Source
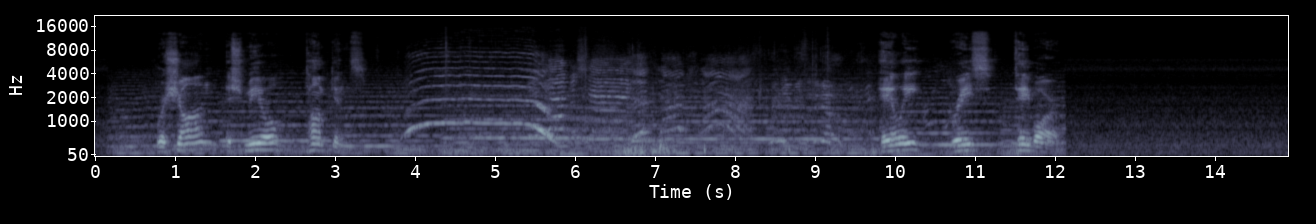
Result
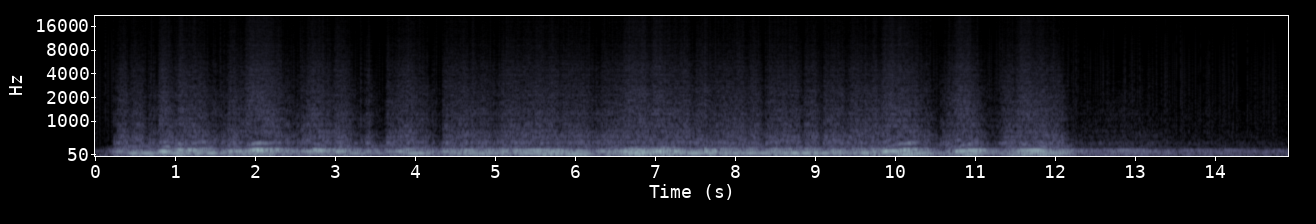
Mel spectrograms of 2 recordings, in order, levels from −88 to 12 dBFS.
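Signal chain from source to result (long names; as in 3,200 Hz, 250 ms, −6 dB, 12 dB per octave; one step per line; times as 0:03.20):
spectral envelope flattened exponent 0.6
inverse Chebyshev low-pass filter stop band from 680 Hz, stop band 70 dB
in parallel at −3.5 dB: bit-depth reduction 8 bits, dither none
on the sum: feedback delay with all-pass diffusion 1,178 ms, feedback 49%, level −16 dB
rectangular room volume 36 cubic metres, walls mixed, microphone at 0.98 metres
surface crackle 130 per second −45 dBFS
level +1 dB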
